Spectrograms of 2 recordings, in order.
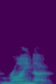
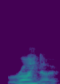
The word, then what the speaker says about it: rhino: Next is simply the word rhino, just like the animal, rhino. So the H is silent.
